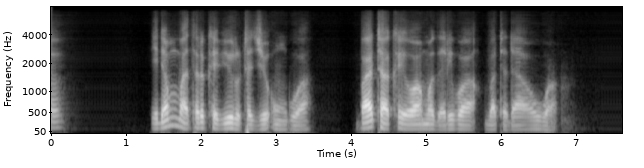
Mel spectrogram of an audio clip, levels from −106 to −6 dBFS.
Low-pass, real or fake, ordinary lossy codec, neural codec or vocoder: 7.2 kHz; fake; none; codec, 16 kHz, about 1 kbps, DyCAST, with the encoder's durations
